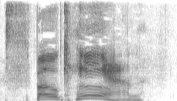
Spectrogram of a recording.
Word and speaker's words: Spokane: Spokane. – Oh. – Even though it's spelled Spokane.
